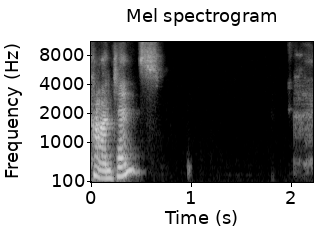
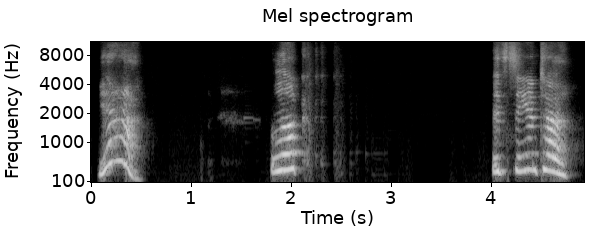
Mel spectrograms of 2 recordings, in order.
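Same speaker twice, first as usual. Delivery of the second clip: much higher, bright show-and-tell reveal; delighted discovery; 11 semitones higher, slower than usual. Acted. Teacher showing the class Santa in the book, delighted. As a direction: point at the picture in wonder.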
